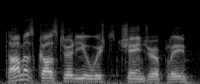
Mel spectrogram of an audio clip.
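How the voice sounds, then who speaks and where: An actor playing a stern, coercive judge at a show trial in an old radio drama, with a formal, commanding delivery. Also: male voice, medium pitch, fast talker, fairly bright tone, close to an everyday voice. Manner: formal, commanding, declamatory in court. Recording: noisy old radio recording.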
